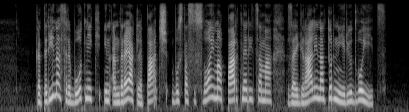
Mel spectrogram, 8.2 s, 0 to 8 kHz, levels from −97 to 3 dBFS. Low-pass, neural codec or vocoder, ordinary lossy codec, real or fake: 7.2 kHz; vocoder, 44.1 kHz, 128 mel bands, Pupu-Vocoder; none; fake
